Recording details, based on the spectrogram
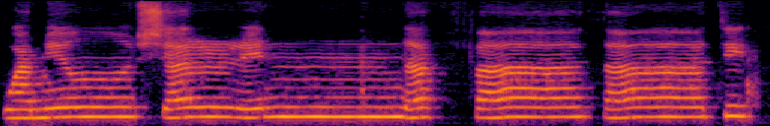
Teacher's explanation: the noon is has a shadda on top. So you have to give it a 2-second like a nasal sound, and then this has a vertical fatha, this one, and this also has a vertical fatha, so they get 2 seconds elongation as well.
